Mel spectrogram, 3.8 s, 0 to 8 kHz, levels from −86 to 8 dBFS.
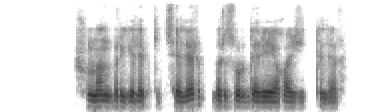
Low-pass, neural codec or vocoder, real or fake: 7.2 kHz; none; real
